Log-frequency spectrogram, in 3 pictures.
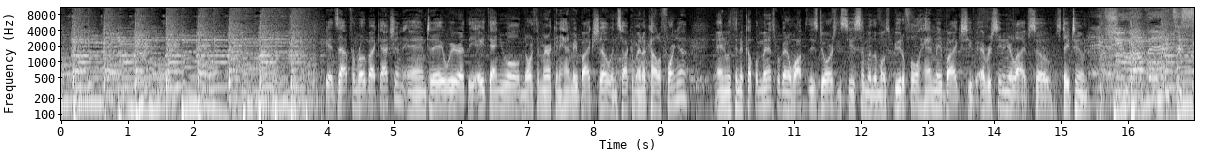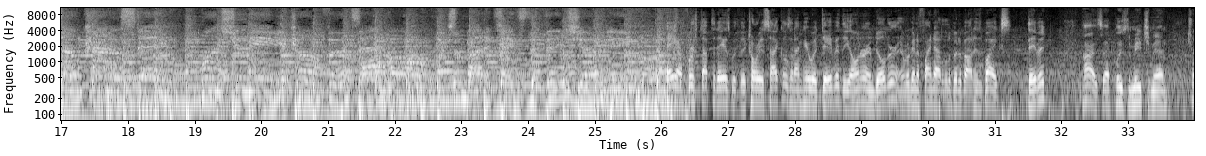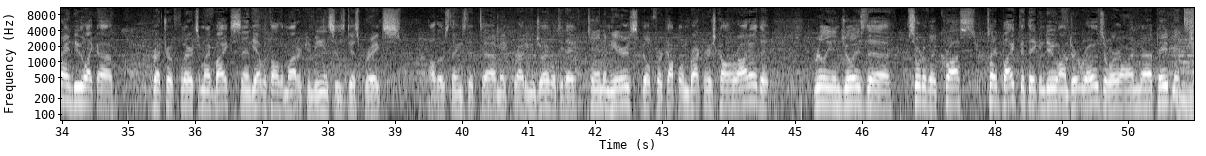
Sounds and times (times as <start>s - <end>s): Music: 0.0s - 50.9s
Speech: 4.0s - 15.5s, 26.1s - 34.8s, 45.3s - 50.9s.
